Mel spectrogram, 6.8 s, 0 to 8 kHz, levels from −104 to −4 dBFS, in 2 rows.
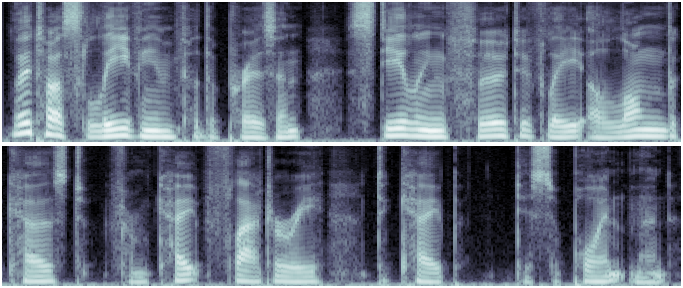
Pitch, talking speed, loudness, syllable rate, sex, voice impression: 120 Hz, 160 wpm, -18 LUFS, 5.0 syllables/s, male, masculine, adult-like, sincere, calm, slightly sweet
